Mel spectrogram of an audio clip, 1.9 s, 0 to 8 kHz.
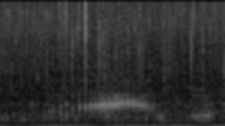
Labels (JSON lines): {"label": "biophony", "recorder": "SoundTrap 300"}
